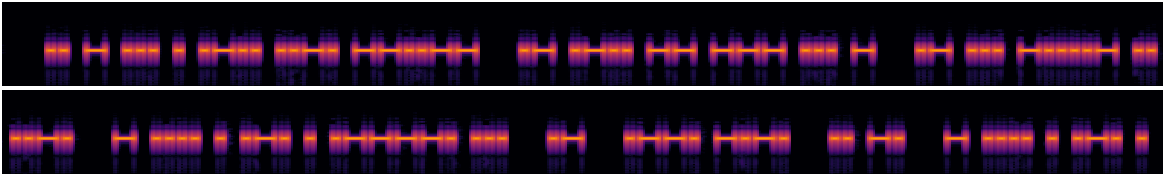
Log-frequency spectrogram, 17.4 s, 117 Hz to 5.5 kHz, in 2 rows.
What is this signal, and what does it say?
Morse code, heard as a keyed tone, about 25 wpm, 600 Hz. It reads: ITSELF, ALMOST AS-IF THERE'S A PC IN THERE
